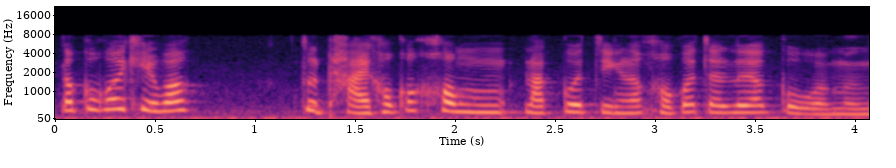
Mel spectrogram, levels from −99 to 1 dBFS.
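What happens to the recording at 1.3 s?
Nothing goes wrong at 1.3 s; the speech carries on intact through that moment.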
